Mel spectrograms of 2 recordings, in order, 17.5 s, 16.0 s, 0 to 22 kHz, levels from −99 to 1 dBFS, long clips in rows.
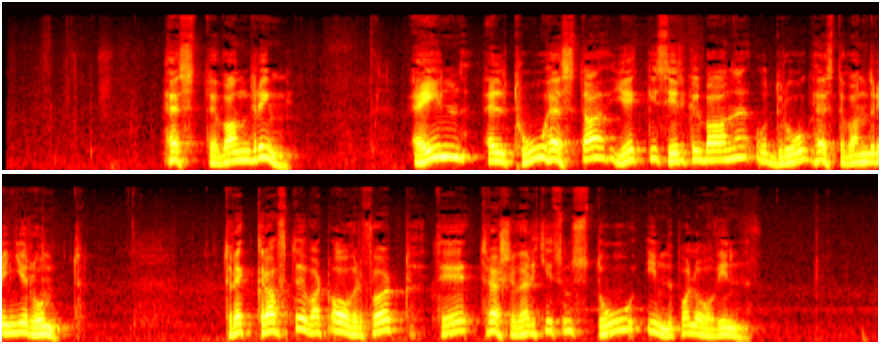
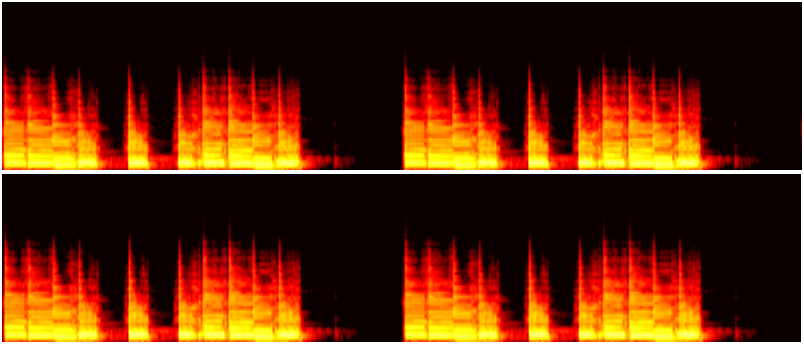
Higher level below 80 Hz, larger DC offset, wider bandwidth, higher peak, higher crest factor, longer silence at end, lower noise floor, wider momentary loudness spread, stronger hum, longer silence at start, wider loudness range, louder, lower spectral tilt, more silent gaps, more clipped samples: second, -54 dBFS vs -48 dBFS; neither; first, 16 kHz vs 3.4 kHz; first, -2 dBFS vs -10 dBFS; about the same, 18 dB vs 14 dB; first, 1.3 s vs 1 s; second, -61 dBFS vs -69 dBFS; about the same, 8 LU vs 6 LU; neither; first, 1.6 s vs 0 s; about the same, 4 LU vs 2 LU; first, -19 LUFS vs -23 LUFS; second, -7 dB/octave vs -13.5 dB/octave; second, none vs 3.54-3.98 s, 7.54-7.98 s, 11.54-11.98 s; neither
